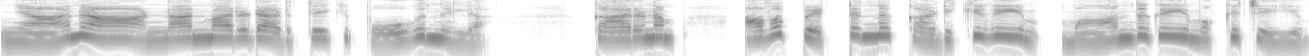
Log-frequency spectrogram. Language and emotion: Malayalam, fearful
